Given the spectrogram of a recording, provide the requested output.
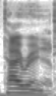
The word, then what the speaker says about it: Tyron: It's Tyron. If you look at the pronunciation guide, according to the NFL, is Tyrin. – Pronunciation guru. – -RIN. I'm just telling you what it says. Tyrin. Go look it up.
